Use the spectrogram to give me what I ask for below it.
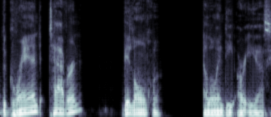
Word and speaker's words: Londres: Londres. Yes, that is actually how you say it.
